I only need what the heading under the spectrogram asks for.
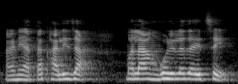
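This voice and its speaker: A woman's voice: a little high, flat delivery, brisk, close to an everyday voice. A woman voicing a cocky teenage boy who teases and brags. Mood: smug. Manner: smug, mocking.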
